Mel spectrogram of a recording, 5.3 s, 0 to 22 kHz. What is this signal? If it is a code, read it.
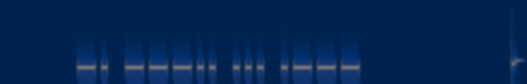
Morse code, heard as a keyed tone, about 20 wpm, 700 Hz. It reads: N8SJ
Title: USA Call Signs - 4 Characters - 3x Character Spacing - 20wpm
